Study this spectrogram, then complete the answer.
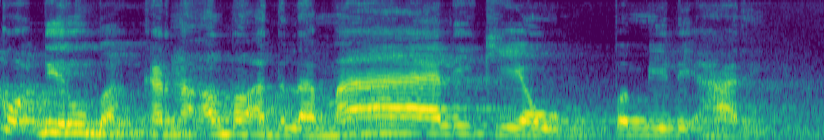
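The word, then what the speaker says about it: مَالِكِ: Karena Allah adalah maliki yaum, pemilik hari. Jadi kalau mimnya panjang artinya pemilik. Tapi kalau mimnya pendek maliki yaumiddin.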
